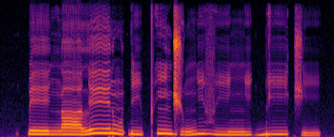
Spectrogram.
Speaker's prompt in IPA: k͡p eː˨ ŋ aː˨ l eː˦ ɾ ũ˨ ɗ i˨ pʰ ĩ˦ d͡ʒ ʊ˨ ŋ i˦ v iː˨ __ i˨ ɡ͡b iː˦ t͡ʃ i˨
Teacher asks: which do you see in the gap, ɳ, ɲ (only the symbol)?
ɲ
